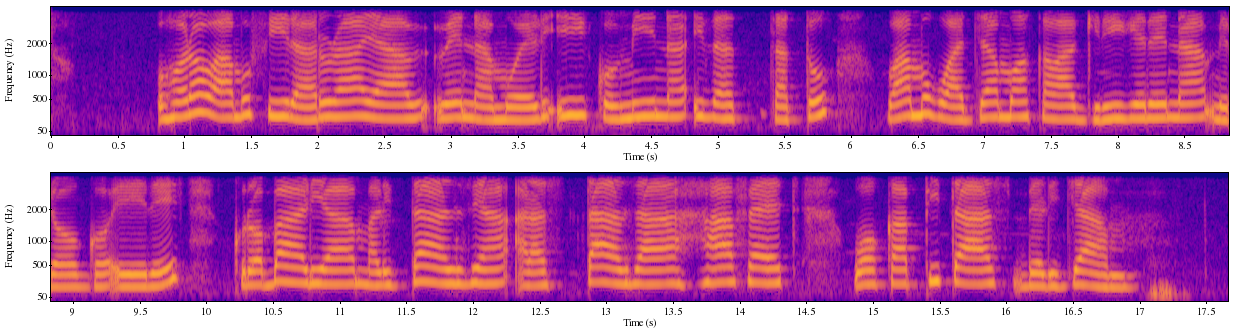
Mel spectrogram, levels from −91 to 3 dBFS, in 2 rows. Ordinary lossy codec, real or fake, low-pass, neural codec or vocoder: none; real; 3.6 kHz; none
